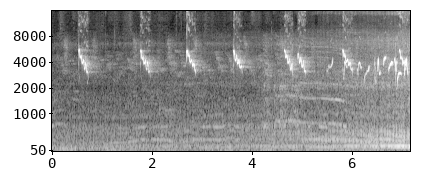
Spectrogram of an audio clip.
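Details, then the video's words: Lemon-bellied white-eye used as a master song for training other birds: sharp downslurred high chirps about once a second, then a rising cluster of quick twittering notes toward the end, over faint low hum. "Ciak Ciak Ngejoss Kecial Kuning Ampuh Jadi Masteran"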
